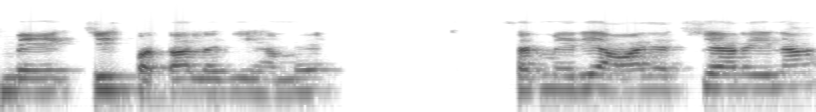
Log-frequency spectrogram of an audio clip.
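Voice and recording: This man's voice sits high in pitch, with a bright, sharp tone. He keeps a moderate pace and ordinary pitch variation.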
